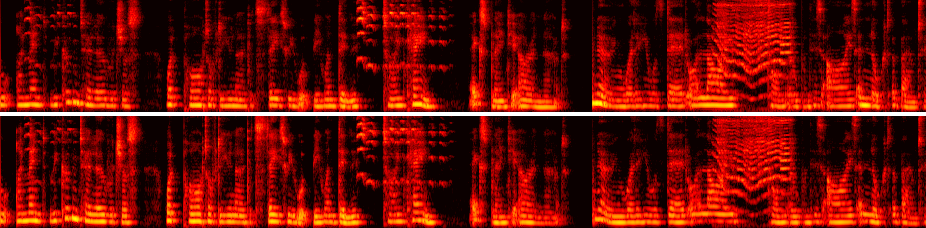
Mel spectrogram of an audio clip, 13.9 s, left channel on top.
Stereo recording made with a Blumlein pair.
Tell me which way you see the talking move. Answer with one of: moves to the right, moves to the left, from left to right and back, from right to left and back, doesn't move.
moves to the left.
